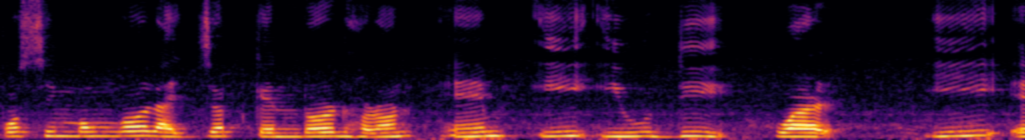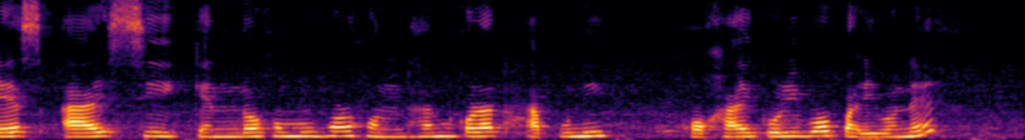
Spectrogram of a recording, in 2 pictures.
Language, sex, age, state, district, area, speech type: Assamese, female, 45-60, Assam, Golaghat, urban, read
